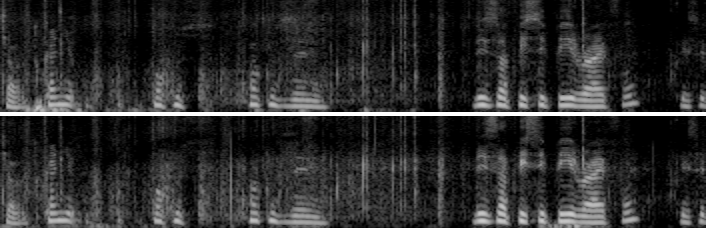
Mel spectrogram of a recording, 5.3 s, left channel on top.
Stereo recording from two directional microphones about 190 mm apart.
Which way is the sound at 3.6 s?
40° right (ahead or behind).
